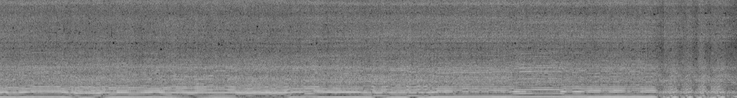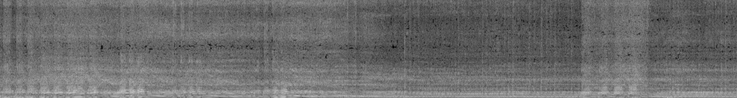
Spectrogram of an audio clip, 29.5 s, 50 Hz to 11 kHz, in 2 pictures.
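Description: Stihl MS 661 C two-stroke chainsaw running at full throttle while cutting through a log, its high engine note dipping slightly under load. About thirteen seconds in it comes off the cut and is revved up and down several times, then drops to a lower, quieter running with a brief rev near the end.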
